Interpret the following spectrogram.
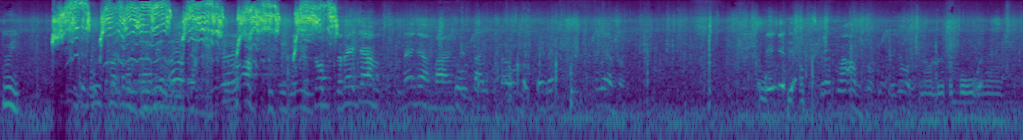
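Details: Baby monkey crying loudly: a burst of shrill, high, wavering screams in the first four seconds, then softer whimpering cries under people talking.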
